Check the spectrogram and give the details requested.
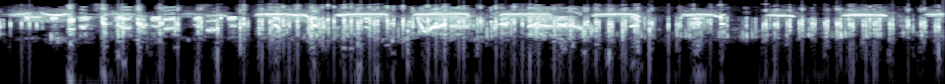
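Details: Vietnamese "janda" swiftlet lure sound: rapid chattering twitters under a series of thin high whistled notes repeated roughly every half second, loud and unbroken.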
